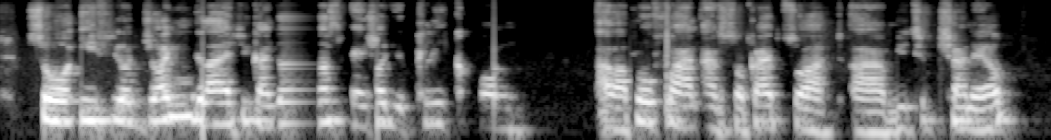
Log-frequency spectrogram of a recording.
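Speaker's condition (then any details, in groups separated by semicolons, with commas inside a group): No condition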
